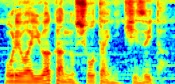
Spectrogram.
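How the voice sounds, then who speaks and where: A man narrating a first-person horror story in a deliberate, suspenseful way. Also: deep voice, darkish tone. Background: background music.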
